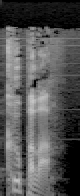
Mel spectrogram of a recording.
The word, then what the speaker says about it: cupola: Yeah, and on the end of the node is the cupola.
